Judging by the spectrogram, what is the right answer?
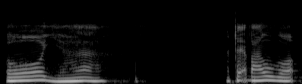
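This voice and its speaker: A woman voicing a calm, forgiving old grandfather who speaks with gentle, unhurried reassurance in a sermon story. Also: fairly low pitch, highs cut off, voice pushed down.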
